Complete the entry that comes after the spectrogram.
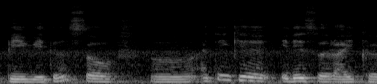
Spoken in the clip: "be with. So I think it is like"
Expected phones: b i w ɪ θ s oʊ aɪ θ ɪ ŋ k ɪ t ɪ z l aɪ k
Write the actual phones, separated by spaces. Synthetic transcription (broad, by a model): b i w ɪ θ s oʊ aɪ t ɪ ŋ k ɪ t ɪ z l aɪ k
